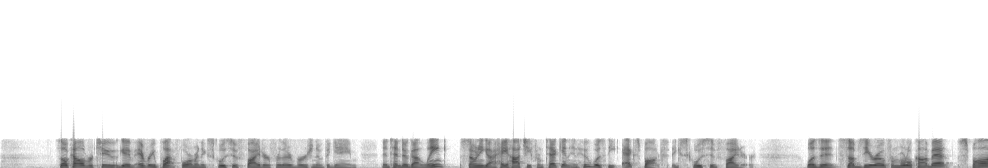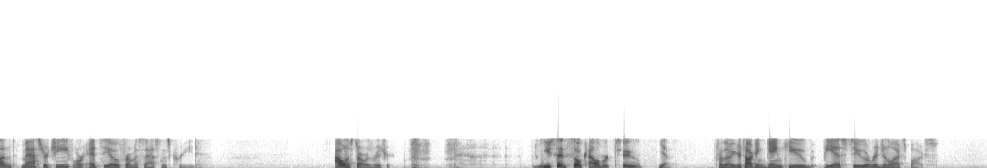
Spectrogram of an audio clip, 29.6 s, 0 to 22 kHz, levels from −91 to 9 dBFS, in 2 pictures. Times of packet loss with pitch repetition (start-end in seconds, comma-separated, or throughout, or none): 1.69-1.74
